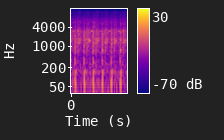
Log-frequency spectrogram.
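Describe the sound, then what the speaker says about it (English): A steam roller's engine runs close by at a roadworks site, chugging in a steady, evenly spaced rhythm of low, heavy pulses about six times a second, loud and clear with no talking. "It's a steam roller."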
